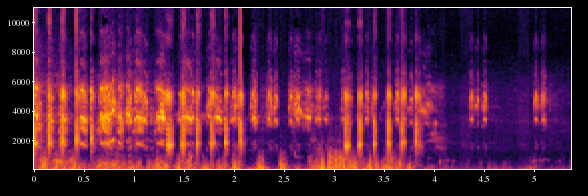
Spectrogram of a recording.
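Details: Black francolin, called kala teetar, in an excited calling state: a loud, harsh, rapidly repeated series of grating broadband notes for about four seconds, then a few softer, higher chirps as it fades.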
